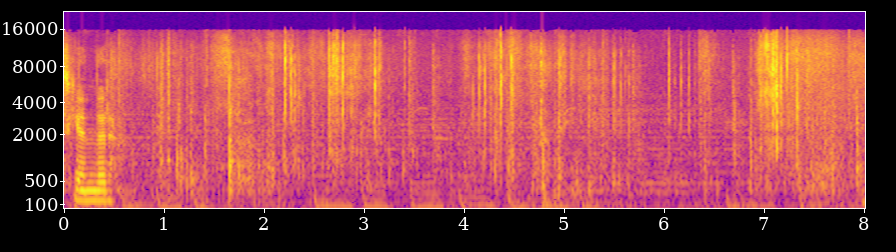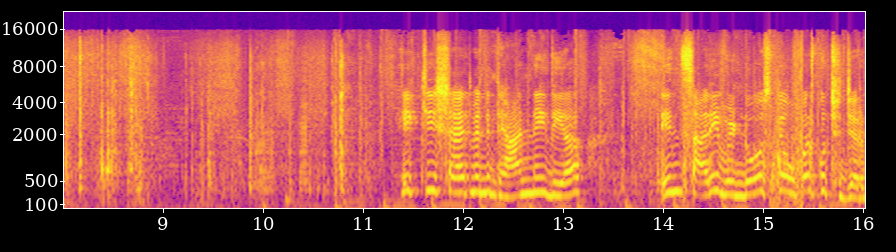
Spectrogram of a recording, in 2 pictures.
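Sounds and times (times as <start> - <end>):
background music: 0.0 - 16.0
cardboard crinkling and tearing: 1.0 - 3.2, 4.0 - 10.7.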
